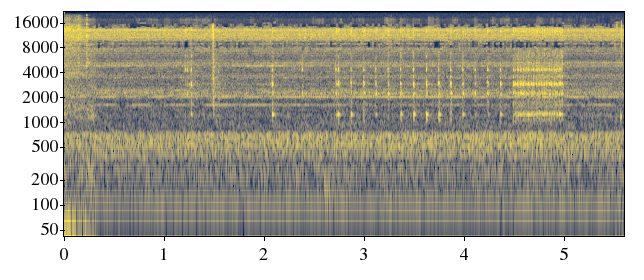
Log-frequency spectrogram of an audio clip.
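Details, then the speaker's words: Roughly 30-year-old Quantum Fireball IDE hard drive (1 GB, auto-detected by BIOS): proper initialization sound at power-up, a quiet steady spindle hum with a short run of light regular head ticks as it settles. Normal start-up. "proper initialization sound let's see if it gets Auto detected indeed it does"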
